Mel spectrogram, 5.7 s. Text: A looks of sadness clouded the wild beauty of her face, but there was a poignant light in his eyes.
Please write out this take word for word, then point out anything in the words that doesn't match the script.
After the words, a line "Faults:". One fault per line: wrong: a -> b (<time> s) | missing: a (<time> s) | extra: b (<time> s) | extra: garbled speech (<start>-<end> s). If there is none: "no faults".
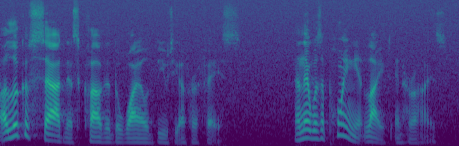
A look of sadness clouded the wild beauty of her face, and there was a poignant light in her eyes.
Faults:
wrong: looks -> look (0.1 s)
wrong: but -> and (3.7 s)
wrong: his -> her (5.0 s)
